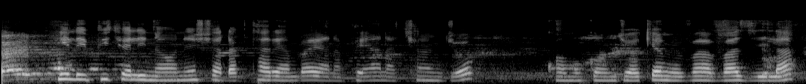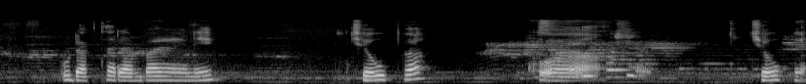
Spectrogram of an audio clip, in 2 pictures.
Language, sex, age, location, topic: Swahili, female, 25-35, Wajir, health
